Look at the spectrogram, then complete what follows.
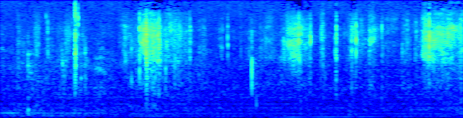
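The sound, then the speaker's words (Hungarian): Paper rustles and swishes as book pages are flipped in several quick bursts, with soft clicks between them, fairly quiet, with no voices; the pages are turned to find a famous Psalm passage. “Ugye ez a híres Zsoltár részlet, talán hadd lapozzam föl röviden, talán belefér most az időnkbe még.”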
